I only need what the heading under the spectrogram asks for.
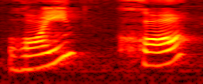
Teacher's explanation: غین خا یہ حلق کے اوپر والے حصے سے نکلتے ہیں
